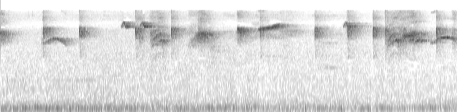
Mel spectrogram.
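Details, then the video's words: High-pitched twittering from a cabai gunung flowerpecker in Samarinda, Indonesia, made of thin chips and rising whistled slurs in quick succession, growing busier toward the end. "Cabai gunung / toli-toli"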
